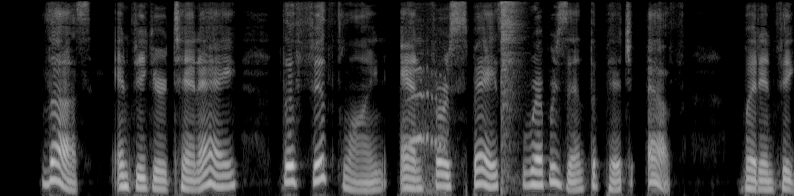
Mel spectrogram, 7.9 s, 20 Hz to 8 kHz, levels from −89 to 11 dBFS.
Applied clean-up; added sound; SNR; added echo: none; Hi-hat + Bird; 10 dB; none.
